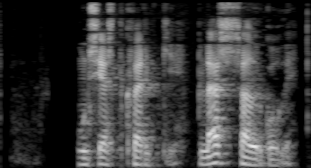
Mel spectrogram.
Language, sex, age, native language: Icelandic, male, 40-49, Icelandic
